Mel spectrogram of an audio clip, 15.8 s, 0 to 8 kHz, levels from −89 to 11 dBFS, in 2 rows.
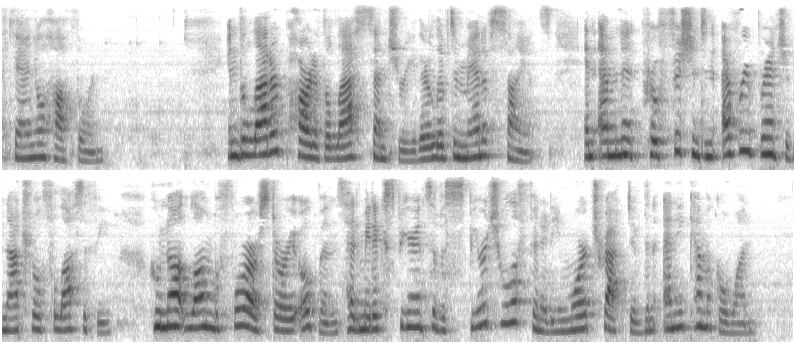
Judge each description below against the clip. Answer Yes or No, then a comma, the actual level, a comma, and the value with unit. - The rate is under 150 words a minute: No, average, 170 wpm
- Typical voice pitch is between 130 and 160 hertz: No, high, 240 Hz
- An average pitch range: Yes, average, 4.1 semitones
